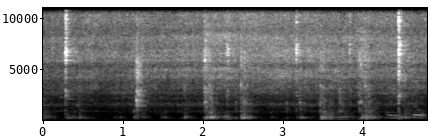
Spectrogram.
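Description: Onions frying lightly in a pan, with a soft sizzle broken by several sharp scrapes and clinks from stirring, heard close and moderately loud.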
